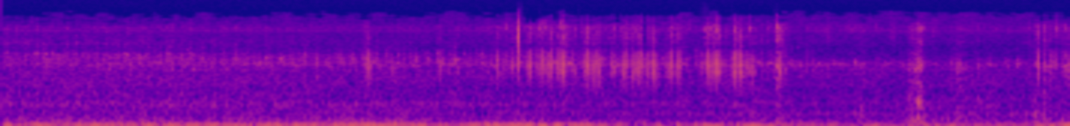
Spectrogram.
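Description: Car on the move: steady low rumble of engine and road noise, with a cluster of quick clicks and rattles about halfway through and one sharp knock a little after four seconds in.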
